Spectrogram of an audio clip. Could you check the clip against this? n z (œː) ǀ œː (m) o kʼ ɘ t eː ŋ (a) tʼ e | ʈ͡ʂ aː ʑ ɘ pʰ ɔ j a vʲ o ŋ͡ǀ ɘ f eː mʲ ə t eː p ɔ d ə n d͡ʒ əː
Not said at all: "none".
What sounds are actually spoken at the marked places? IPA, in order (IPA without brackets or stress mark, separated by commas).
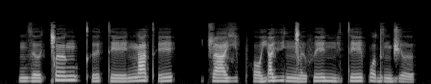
əː, ŋ, a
